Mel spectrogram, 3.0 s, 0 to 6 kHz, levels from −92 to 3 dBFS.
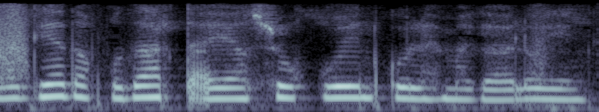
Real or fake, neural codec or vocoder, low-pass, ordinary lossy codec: real; none; 5.4 kHz; MP3, 32 kbps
